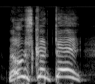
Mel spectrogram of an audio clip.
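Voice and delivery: high, loud demand; shouted question. Acted. Old master yells up to his maid, loud call. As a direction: yell up the stairs.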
